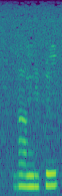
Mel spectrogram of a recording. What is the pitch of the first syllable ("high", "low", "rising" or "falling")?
low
